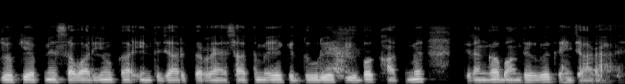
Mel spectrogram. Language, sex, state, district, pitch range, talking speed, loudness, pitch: Hindi, male, Bihar, Gopalganj, 100-110 Hz, 200 wpm, -19 LUFS, 105 Hz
